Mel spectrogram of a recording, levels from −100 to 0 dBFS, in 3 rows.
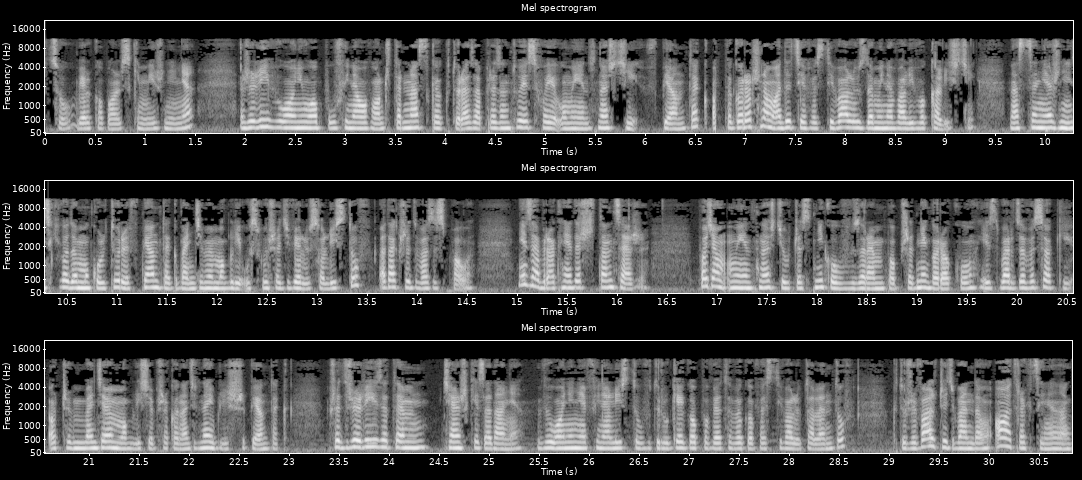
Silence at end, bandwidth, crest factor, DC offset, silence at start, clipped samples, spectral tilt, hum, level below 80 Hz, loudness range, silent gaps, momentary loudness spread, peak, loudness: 0 s; 11.5 kHz; 14 dB; under 0.1%; 0.05 s; under 0.1%; -4 dB/octave; none; -48 dBFS; 3 LU; none; 7 LU; 0 dBFS; -15 LUFS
